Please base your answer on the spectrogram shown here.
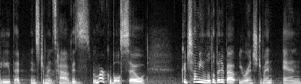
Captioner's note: none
